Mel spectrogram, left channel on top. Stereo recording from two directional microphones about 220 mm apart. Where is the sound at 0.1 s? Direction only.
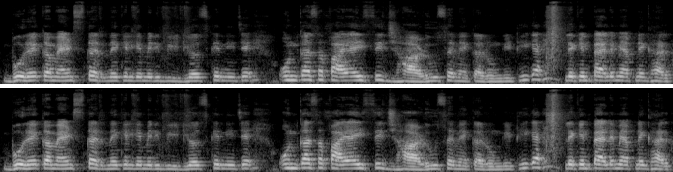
10° right (ahead or behind).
